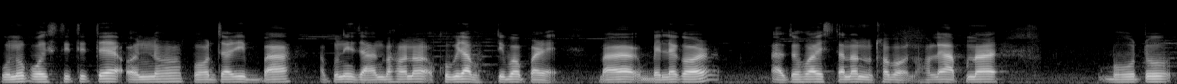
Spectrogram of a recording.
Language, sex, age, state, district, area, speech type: Assamese, male, 18-30, Assam, Charaideo, urban, spontaneous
